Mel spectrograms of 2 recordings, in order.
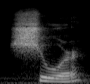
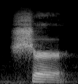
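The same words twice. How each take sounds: First: The word stretches into almost two syllables. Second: The word is one short syllable, like 'sher'. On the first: "The perfect pronunciation would be sure, sure, sure. Almost two syllables" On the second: "most Americans will simply say sure, sure, sure, like S H E R"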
